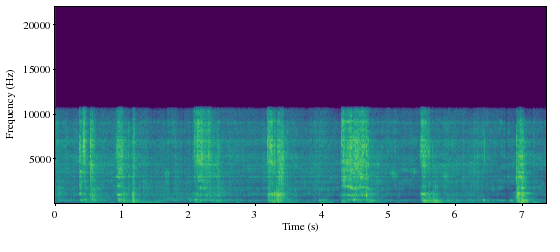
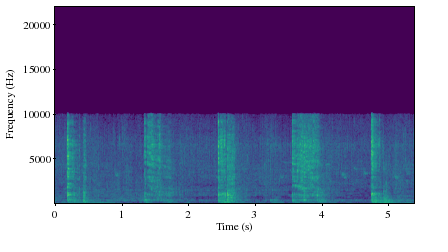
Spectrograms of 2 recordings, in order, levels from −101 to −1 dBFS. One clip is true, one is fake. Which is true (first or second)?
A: second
